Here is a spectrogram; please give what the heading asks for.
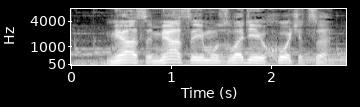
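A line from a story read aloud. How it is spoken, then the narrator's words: Booming drone. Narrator (Russian): прогудел Фромартин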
